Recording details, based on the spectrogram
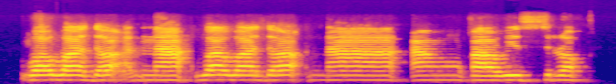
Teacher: Alirkan sedikit ain, pada kata wada'na.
